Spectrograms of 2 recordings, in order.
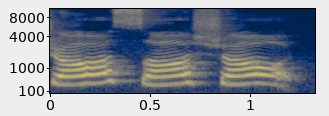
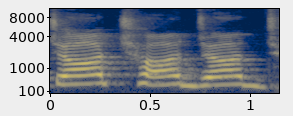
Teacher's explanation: श स ष इन तीनों के उच्चारण में और च छ ज झ के उच्चारण में आपके मुख में वैसा ही घर्षण हो रहा है वैसा ही रगड़ खा रही है वायु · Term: स्पर्श संघर्षी व्यंजन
